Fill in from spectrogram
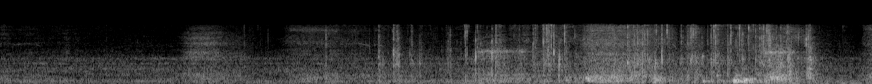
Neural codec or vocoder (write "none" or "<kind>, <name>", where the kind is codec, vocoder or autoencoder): none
